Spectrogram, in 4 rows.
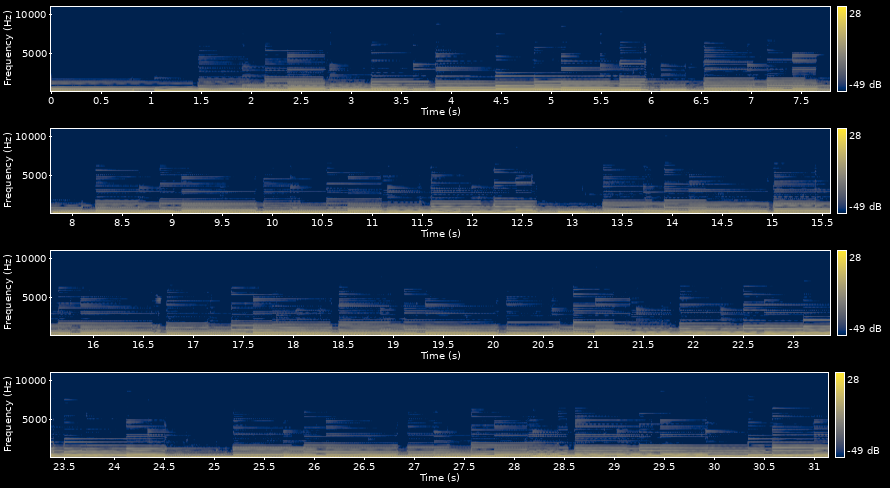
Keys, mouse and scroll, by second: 0.3 ctrl+,, 0.4 s, 1.1 middle click, 1.1 click, 1.1 right click, 1.4 s, 2.0 right click, 2.2 Escape, 2.2 click, 3.2 g, 3.9 click, 4.4 ctrl+3, 4.8 middle click, 5.7 g, 6.6 click, 6.7 middle click, 7.0 middle click, 7.1 right click, 7.4 s, 8.8-9.8 middle drag, 9.2 Tab, 9.9 middle click, 10.2 ctrl+s, 11.2 ctrl+s, 12.1 shift+space, 12.5-14.1 drag, 14.1 ctrl+KP_3, 14.2 shift+space, 14.3 middle click, 14.7 z, 14.9 Tab, 14.9 middle click, 15.3 a, 15.5 a, 15.7 right click, 16.1 middle click, 16.4 Left, 16.5 Left, 16.7 KP_3, 17.9 ctrl+Tab, 18.1 middle click, 18.3 click, 19.0 s, 20.2 middle click, 21.8 right click, 22.2 ctrl+KP_3, 22.8 c, 24.8 s, 25.7 middle click, 26.0 ctrl+KP_3, 26.7 middle click, 27.3 ctrl+s, 28.3 click, 28.5 ctrl+KP_Subtract, 28.8 s, 30.1 middle click, 30.7 ctrl+KP_1, 30.8 middle click.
